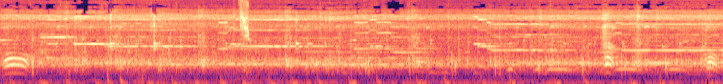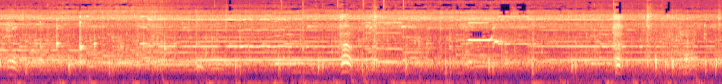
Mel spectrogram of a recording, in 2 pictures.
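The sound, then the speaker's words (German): Hoofbeats of horses being ridden, an ongoing clip-clop of scattered knocks over a bed of sustained tonal sound that lasts the whole stretch. “So, dann reiten wir jetzt nach Atheno.”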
